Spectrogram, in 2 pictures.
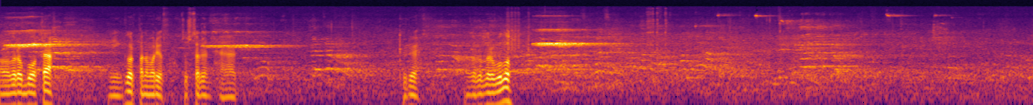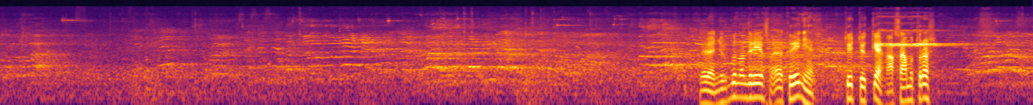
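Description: Spectators shout loudly in bursts.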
